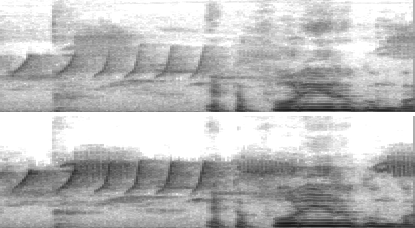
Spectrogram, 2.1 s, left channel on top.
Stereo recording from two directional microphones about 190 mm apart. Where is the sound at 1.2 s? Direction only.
5° left (ahead or behind).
